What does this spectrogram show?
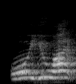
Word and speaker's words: hour: HOUR, है ना, spelling भले एच से स्टार्ट हो रही है, बट साउंड किसका आ रहा है? OUR, आर वाला साउंड आ रहा है, तो हम इसके आगे क्या लगाएंगे?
